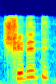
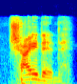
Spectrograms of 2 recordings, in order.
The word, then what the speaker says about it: chided: words first up is chided instead of chitted chided chided excellent okay let's go to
